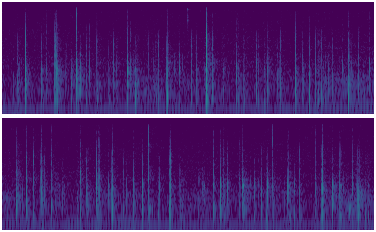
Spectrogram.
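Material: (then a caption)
Glass. Long fingernails on both hands tap the glass screen of an iPad lying on a wooden table, making around forty quiet, sharp, bright clicks at an irregular, quick pace. Each tap dies away almost instantly with no ring, over a faint steady low hum.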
